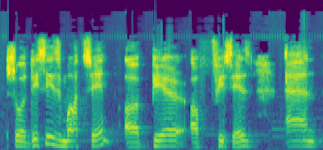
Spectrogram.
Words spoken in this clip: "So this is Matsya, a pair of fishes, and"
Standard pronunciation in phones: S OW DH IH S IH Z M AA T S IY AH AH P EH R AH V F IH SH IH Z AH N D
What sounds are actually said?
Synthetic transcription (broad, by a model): S OW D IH S IH Z M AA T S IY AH AH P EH R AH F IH S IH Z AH N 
